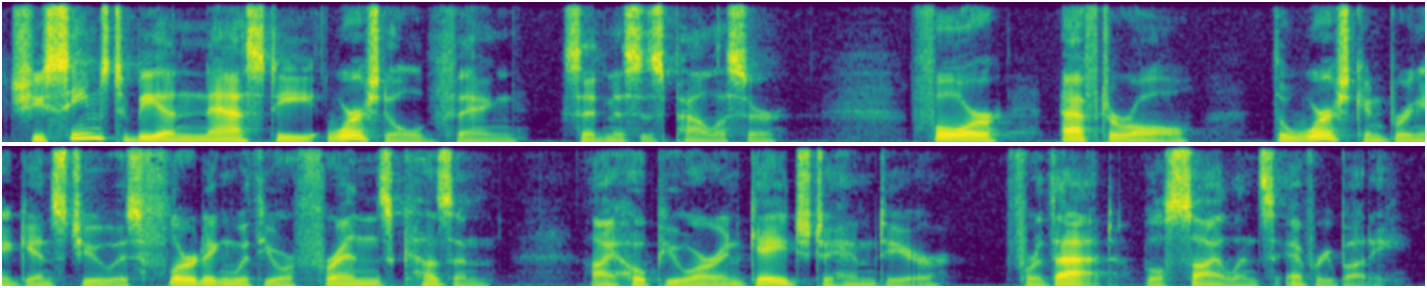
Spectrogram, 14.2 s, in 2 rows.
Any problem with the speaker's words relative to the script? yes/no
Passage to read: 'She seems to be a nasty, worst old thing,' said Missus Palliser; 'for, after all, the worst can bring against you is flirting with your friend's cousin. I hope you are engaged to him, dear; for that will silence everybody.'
no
